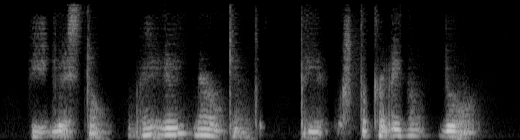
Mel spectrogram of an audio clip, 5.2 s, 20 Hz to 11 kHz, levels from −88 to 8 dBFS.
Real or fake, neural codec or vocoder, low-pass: fake; codec, 44.1 kHz, 0.9 kbps, DAC; 9.9 kHz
